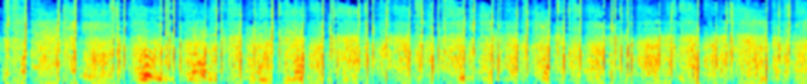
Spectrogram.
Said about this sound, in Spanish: Vamos a aplaudir todos los que estamos, medios de comunicación, políticos, técnicos del ayuntamiento, para que usted vea que es la premiada. ¡Un aplauso!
